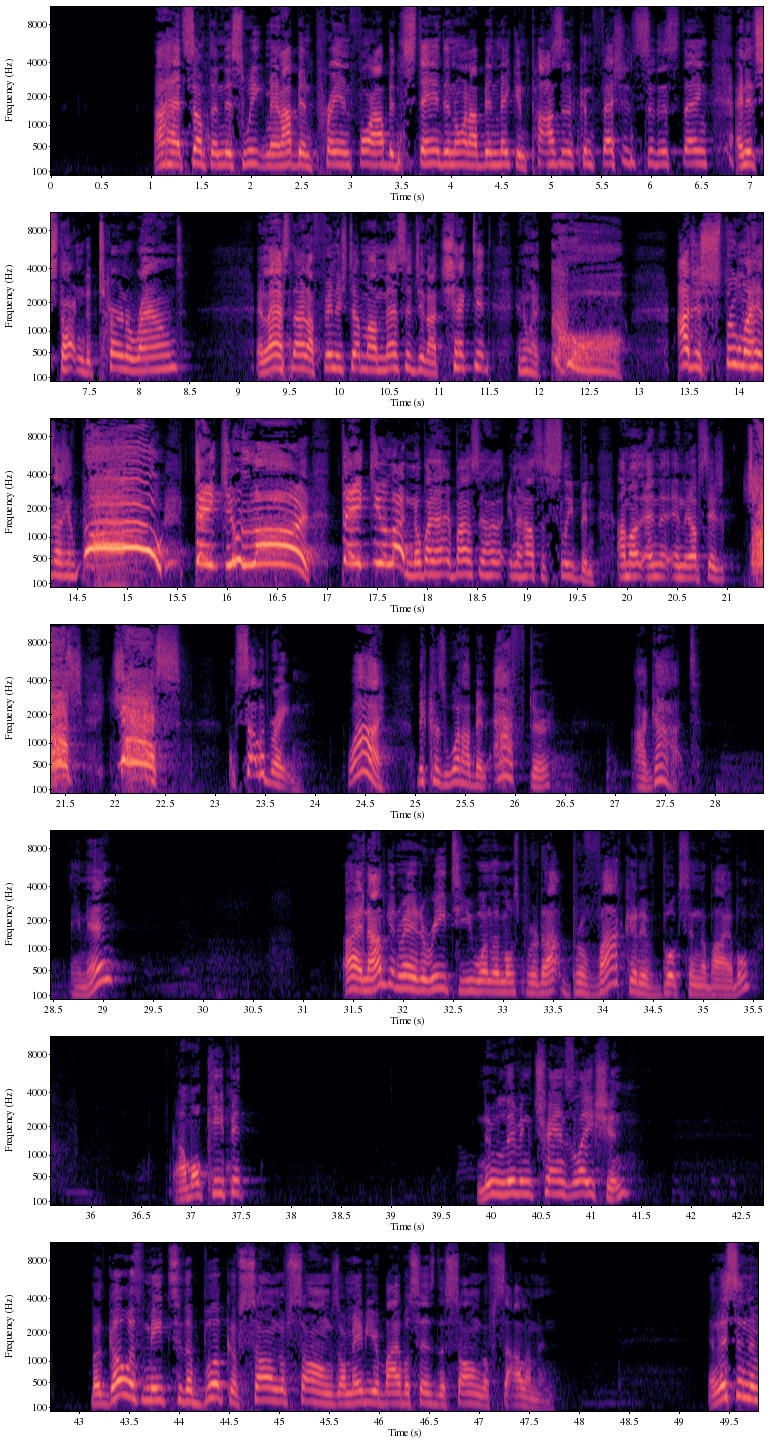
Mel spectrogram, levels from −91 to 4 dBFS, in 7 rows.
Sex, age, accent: male, 40-59, American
